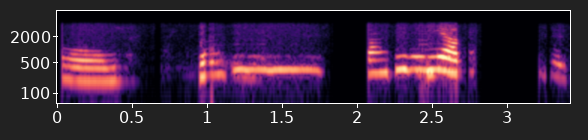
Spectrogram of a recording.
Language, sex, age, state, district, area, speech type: Bodo, female, 18-30, Assam, Kokrajhar, rural, conversation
